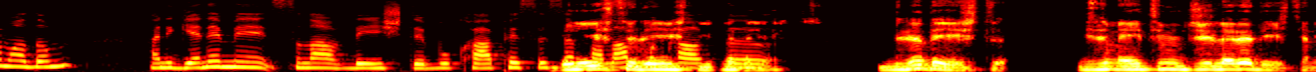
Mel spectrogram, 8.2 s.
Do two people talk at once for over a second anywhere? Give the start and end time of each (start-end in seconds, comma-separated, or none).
3.5-4.8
